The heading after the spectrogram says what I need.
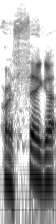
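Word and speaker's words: Arcega: you're wondering um and then we got jjr sega whiteside i know it's pronounced arthega i'm not going to say that because i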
